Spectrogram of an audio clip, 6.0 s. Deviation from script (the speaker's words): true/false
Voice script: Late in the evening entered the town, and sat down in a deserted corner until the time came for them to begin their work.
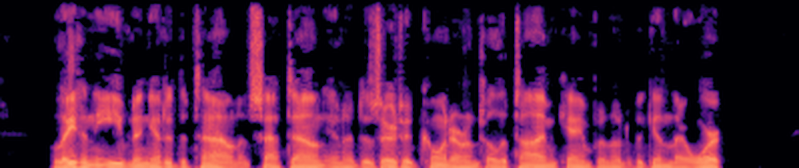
false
